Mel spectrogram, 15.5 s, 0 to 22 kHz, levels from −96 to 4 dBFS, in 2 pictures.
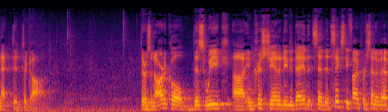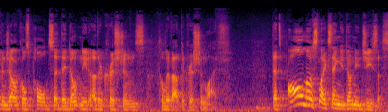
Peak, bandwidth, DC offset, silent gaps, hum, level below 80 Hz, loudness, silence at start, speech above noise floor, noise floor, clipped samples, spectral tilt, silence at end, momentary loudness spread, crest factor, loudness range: -4 dBFS; 13.5 kHz; under 0.1%; none; none; -46 dBFS; -20 LUFS; 0 s; 23 dB; -42 dBFS; under 0.1%; -4.5 dB/octave; 0 s; 11 LU; 16 dB; 6 LU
